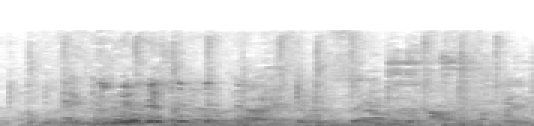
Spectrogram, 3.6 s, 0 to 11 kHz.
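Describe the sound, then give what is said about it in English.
A steady hubbub of many overlapping young voices fills Pevex, a crowded 1970s-themed bar on a party street in Warsaw, Poland, with indistinct chatter and occasional louder exclamations rising over a constant low murmur. “On one of Warsaw's popular party streets, young people crowd into a bar where everything, from the derelict retro furniture to propaganda posters, is designed to remind you of the 1970s.”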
